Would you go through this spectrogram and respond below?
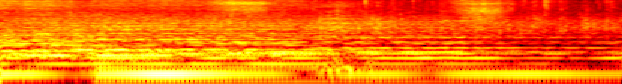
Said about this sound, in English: Clap your hands and give the Lord a praise. Come on, I said, clap your hands, give the Lord a praise.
